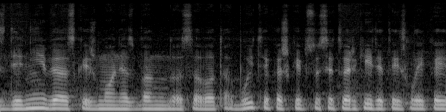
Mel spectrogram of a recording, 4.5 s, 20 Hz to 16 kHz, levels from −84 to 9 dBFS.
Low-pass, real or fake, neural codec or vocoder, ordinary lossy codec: 14.4 kHz; real; none; AAC, 96 kbps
